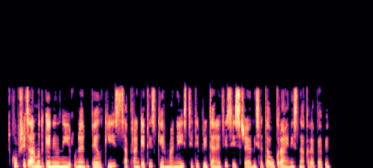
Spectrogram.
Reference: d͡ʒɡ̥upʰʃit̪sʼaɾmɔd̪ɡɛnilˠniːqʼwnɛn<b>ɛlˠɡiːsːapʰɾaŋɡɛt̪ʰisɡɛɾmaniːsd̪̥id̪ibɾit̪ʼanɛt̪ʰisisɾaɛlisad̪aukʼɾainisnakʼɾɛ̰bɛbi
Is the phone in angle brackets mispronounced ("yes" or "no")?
no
